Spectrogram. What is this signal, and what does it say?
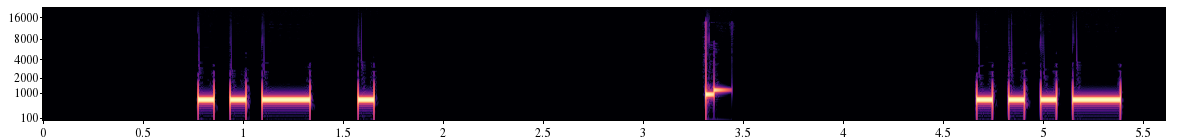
Morse code, heard as a keyed tone, about 15 wpm, 700 Hz. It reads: U E V
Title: All Cut Numbers - 2-Digit 15wpm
